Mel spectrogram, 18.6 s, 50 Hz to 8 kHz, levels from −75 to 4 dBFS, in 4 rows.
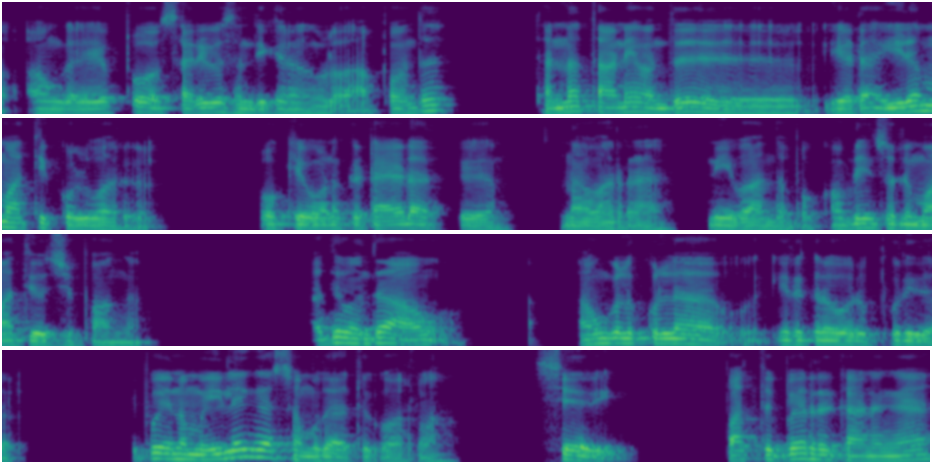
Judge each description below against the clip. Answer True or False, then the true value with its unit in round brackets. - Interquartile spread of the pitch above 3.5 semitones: True (4.7 semitones)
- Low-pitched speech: True (105 Hz)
